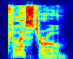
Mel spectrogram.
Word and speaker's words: cholesterol: Today's word, cholesterol. 4 syllables. K, less, t, roll. Stress on the second syllable. K, less, t, roll. Say it with me.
